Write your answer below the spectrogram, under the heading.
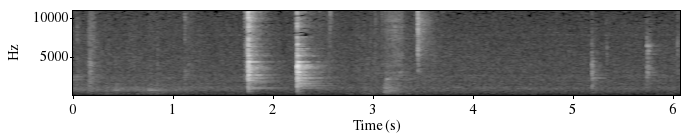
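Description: Two sharp metallic clinks with a short ring, about half a second apart, then a few lighter ticks: a steel socket wrench knocking against the front brake caliper mounting bracket and its bolts as it is fitted to take them out.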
